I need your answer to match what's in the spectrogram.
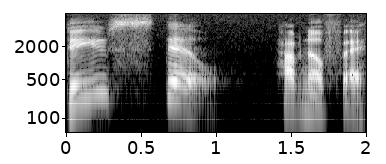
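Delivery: stress landing heavily on the word still. Quoting Jesus' words to his disciples, with stress on still. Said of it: "and the still".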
